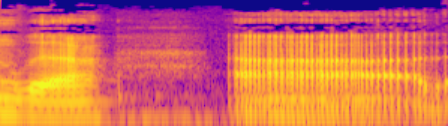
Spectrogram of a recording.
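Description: A man's voice speaking Khmer: a few words, a short pause, then a long drawn-out voiced sound held steady for about a second.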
